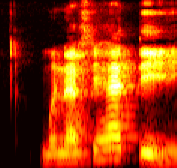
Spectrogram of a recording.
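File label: "menasihati", Malay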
